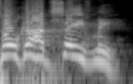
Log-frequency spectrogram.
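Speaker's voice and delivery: loud, pleading cry for help; desperate cry to God. Acted. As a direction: yell out to God in panic. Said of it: "he calls out to God".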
